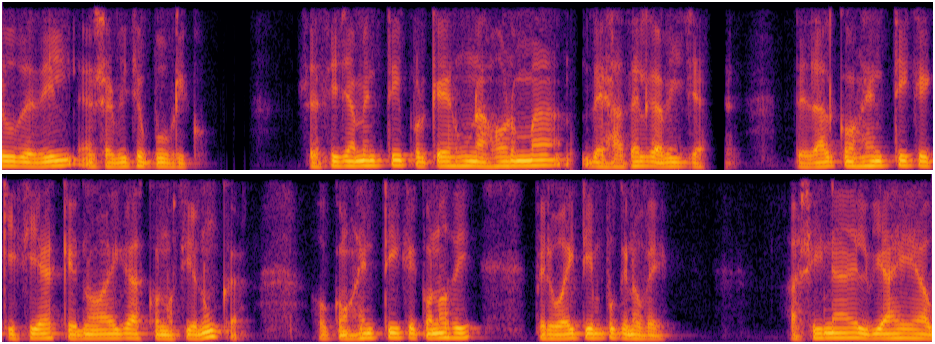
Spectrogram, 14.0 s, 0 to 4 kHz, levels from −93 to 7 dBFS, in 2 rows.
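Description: From 3.68 to 4.38 s the speech breaks into repeated stalls (stutter). Packets arrive late and the jitter buffer keeps running dry. Ten times the receiver stretches the last sound, about 174 ms in all, with the longest gap 87 ms. Nothing is lost, but it drags.

A second stutter runs from 4.82 to 5.44 s. There are seven gaps, filling 227 ms, over a third of that stretch. The longest wait, 168 ms, is held long enough that the repeated sound fades.

From 6.42 to 7.80 s there is a jitter buffer slow-down. The buffer is low, so the receiver repeats single pitch periods to rebuild its reserve. About 164 ms is added. Speech plays at 89% speed with unchanged pitch, and sounds are drawn out.

Jitter buffer speed-up follows from 9.69 to 10.48 s and again from 10.91 to 12.10 s. The buffer holds too much, so short pitch-period pieces are cut, about a tenth of a second each time. Speech runs at 110% and sounds hurried at the same pitch. 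Throughout, the call path leaves nothing above 4 kHz, which points to narrowband G.711 coding.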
